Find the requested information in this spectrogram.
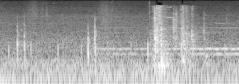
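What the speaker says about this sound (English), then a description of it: "Door's unlocked." A door opening in the detective video game L.A. Noire: a few soft clicks and knocks, then a louder thunk with a brief rattle as it swings, fairly close, with no talk.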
